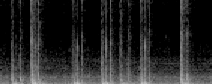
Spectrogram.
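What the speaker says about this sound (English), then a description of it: "I'm on my computer right now typing." Computer keyboard typing at close range, bursts of several clacking keystrokes in an irregular rhythm with short pauses, no voices.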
